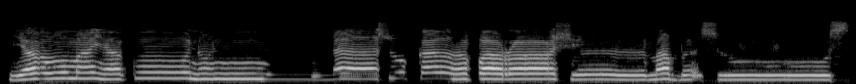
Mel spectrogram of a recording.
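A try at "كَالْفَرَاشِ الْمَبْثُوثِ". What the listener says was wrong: S-nya ujung lidah gini. Mabathu. Bunyinya mabathus. Nah, enggak. Ujung lidah keluar. Sedikit. Mabathu. Sus. Su. Masih terdengar seperti S biasa. Sus. Bukan sus.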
